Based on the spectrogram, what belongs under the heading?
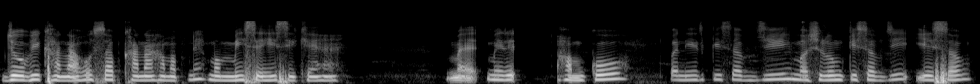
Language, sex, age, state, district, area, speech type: Hindi, female, 30-45, Uttar Pradesh, Ghazipur, urban, spontaneous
